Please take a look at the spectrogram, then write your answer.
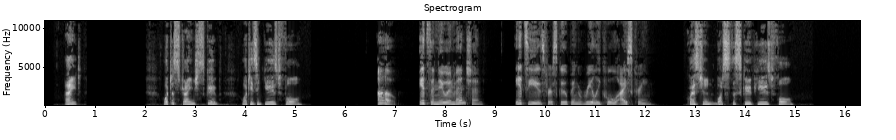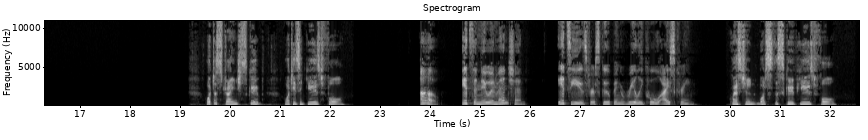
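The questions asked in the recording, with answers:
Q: What's the scoop used for?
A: Scooping really cool ice cream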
